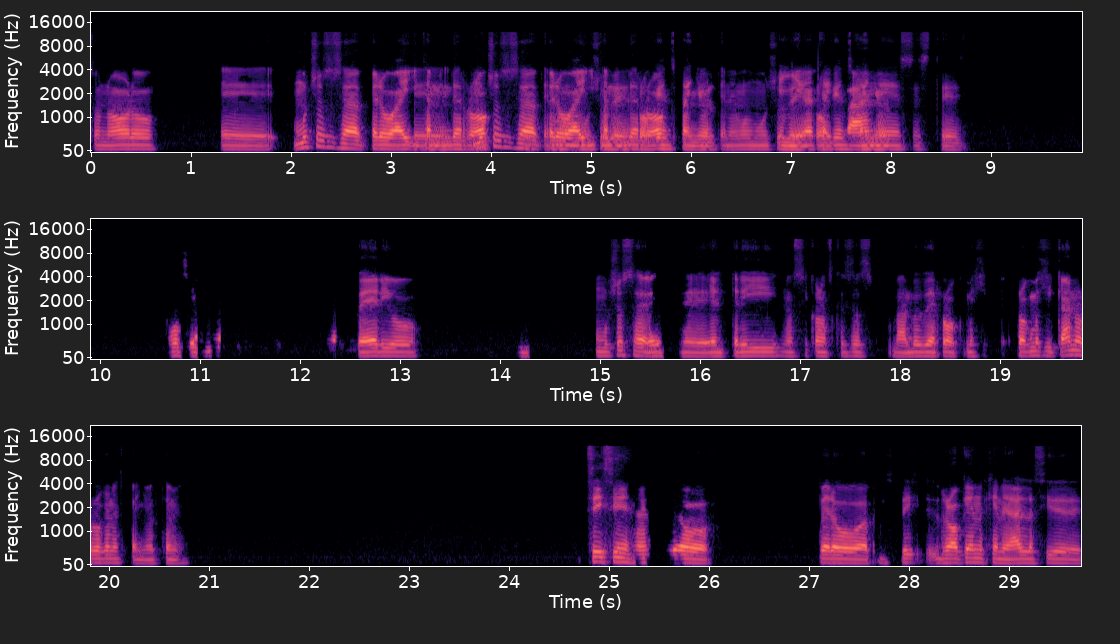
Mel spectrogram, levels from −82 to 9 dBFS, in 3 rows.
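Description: From 3.24 to 8.14 s a doubled audio track runs underneath: the speech repeats about two seconds late at roughly equal loudness, starting and stopping abruptly. Unlike room echo or acoustic feedback, the copy is full-band, dry and undecayed, likely a second capture path or misaligned edit.

Speech suppressed in double talk follows at 9.66–10.03, 10.65–11.37, 11.73–12.58, 13.87–14.32, 15.53–15.87 and 25.26–25.76 s. The speech sinks deeply, most often nearly to silence, and more shallowly at 15.53 s, likely because an echo canceller could not separate this side's talk from the overlapping far-end echo and turned both down. Unlike packet-loss gaps, these are gain dips lasting a few hundred milliseconds.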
